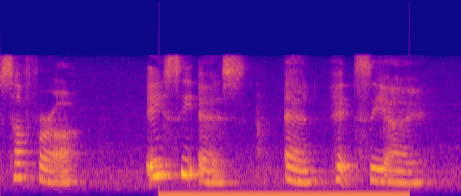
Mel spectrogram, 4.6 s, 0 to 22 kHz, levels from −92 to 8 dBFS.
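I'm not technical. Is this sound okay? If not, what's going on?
No. A DC step at 1.58 s shifts the waveform's resting level off zero until 4.09 s, giving a low thump at each jump while the speech continues unchanged.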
